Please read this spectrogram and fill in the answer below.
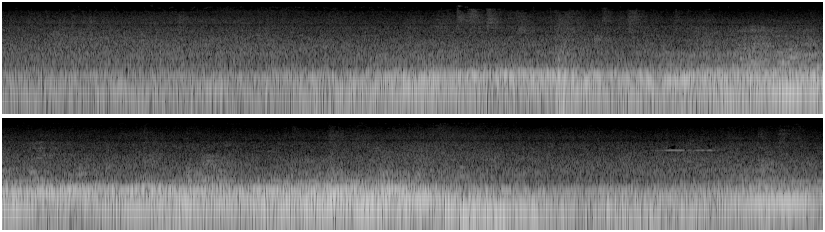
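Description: A car engine running close by, its low rumble growing louder over several seconds and then easing off, with faint voices in the background.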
